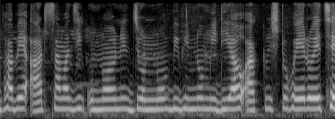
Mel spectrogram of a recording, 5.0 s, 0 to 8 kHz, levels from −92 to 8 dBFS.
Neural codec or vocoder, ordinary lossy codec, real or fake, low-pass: none; none; real; 7.2 kHz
